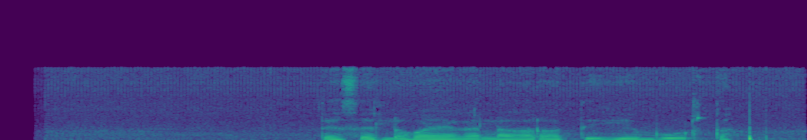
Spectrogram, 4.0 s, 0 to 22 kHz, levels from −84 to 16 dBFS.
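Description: It's a speech clip, dull the whole way through with nothing above 11.4 kHz and rough, fluttering noise around tones, likely Dolby Digital compression at something like 64 kbps.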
